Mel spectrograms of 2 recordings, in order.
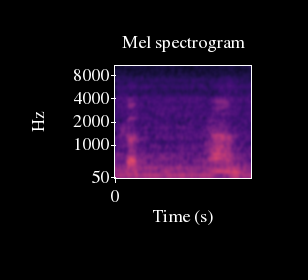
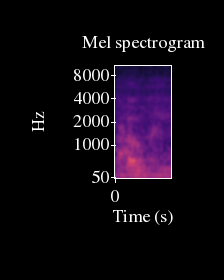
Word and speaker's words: Koch: Sam Koch is Sam Cook. Other people pronounce it Coke.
